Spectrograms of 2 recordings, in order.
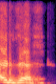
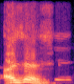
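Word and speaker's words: adjust: यहां पर रूल है यदि डी के बाद जे आ जाए तब वहा डी साइलेंट रहेगा जैसे इसको एडी जे यू एस टी सब लोग बोलते हैं एडजस्ट जबक इसको होता अजस्ट अजस्ट अजस्ट अजस्ट means होता है मेल बैठाना इसको एडजेसेंट नहीं बोलेंगे इसको एडजेसेंट एडजेसेंट देखिए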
